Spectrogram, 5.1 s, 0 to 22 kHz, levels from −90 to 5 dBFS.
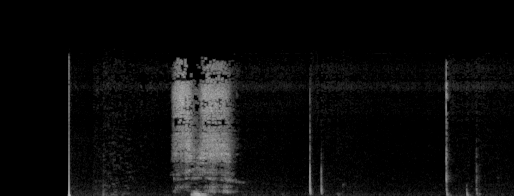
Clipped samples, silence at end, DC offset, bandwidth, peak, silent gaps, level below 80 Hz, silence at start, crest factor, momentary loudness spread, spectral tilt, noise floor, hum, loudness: under 0.1%; 0.45 s; under 0.1%; 16.5 kHz; -6 dBFS; none; -62 dBFS; 0.7 s; 28 dB; 22 LU; -2 dB/octave; -71 dBFS; none; -27 LUFS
